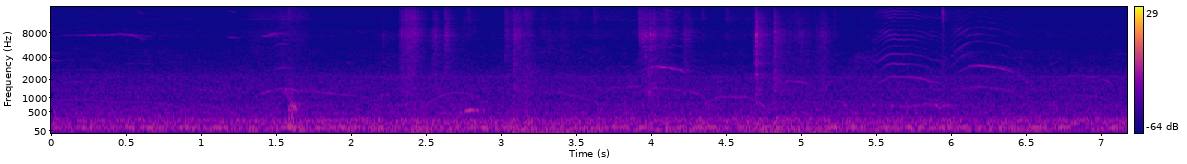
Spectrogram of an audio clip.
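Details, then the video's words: Week-old rescued kittens, brought in from the cold, give thin high rising-falling mews scattered through the clip, several overlapping near the end, over a steady low hum. "Sweet baby kittens just a week or so old"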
